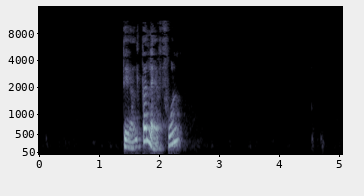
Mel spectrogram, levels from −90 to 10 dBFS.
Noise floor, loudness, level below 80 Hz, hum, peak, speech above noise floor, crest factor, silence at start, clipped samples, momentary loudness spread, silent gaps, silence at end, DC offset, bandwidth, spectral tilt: under -90 dBFS; -25 LUFS; -74 dBFS; none; -8 dBFS; over 67 dB; 22 dB; 1.4 s; under 0.1%; 7 LU; none; 2.7 s; under 0.1%; 11.5 kHz; -6.5 dB/octave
